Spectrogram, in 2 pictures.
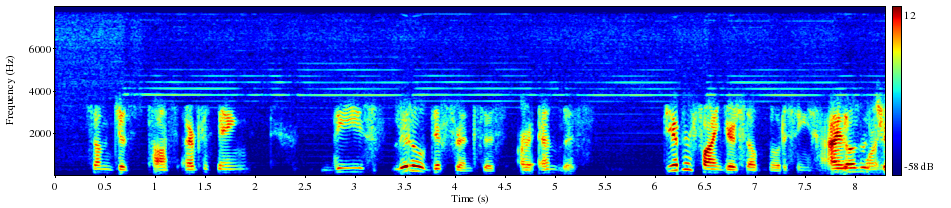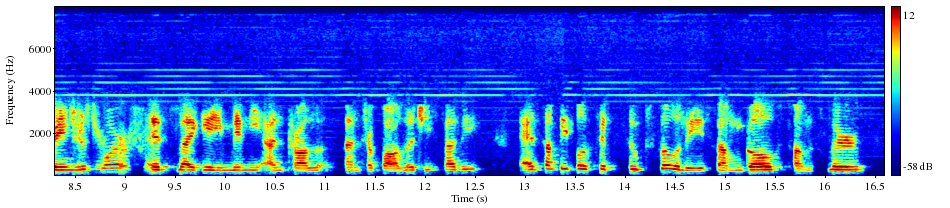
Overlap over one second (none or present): present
